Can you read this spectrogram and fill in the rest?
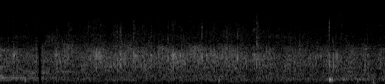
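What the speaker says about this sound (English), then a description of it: "A round of applause for Bukola Akinade." An audience at the Africa Gaming Expo 2026 claps for a speaker, faint and distant, a continuous patter of applause in a large hall with a few sharper claps standing out.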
